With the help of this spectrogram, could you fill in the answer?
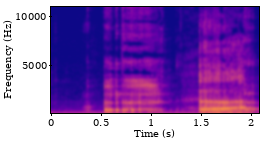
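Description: Two deliberate burps made on command by sucking air in and letting it out, in quick succession and loud, the second longer and deeper with a rising, croaking tone. No talking, just a faint low hum underneath.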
